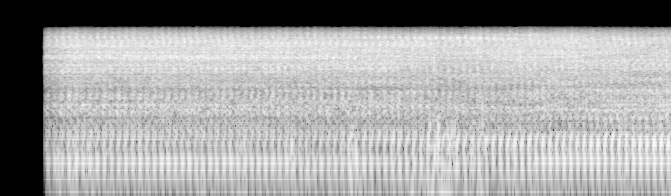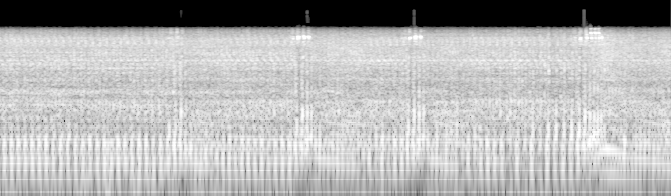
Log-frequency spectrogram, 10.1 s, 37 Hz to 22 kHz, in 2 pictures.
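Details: 2007 Husqvarna TE450 single-cylinder dirt bike at idle: short, high chirps every second or two; cause unknown to owner.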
